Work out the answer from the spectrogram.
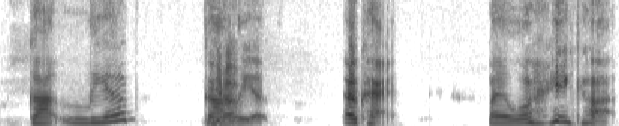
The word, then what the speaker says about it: Gottlieb: I'm gonna mess up her last name pronunciation. Gottlieb.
